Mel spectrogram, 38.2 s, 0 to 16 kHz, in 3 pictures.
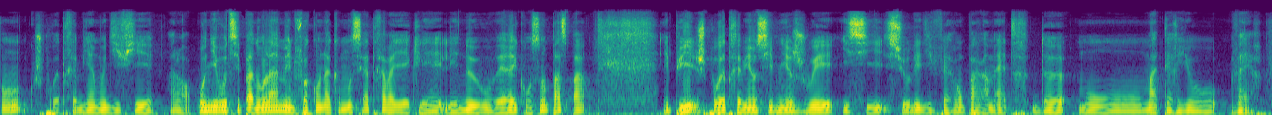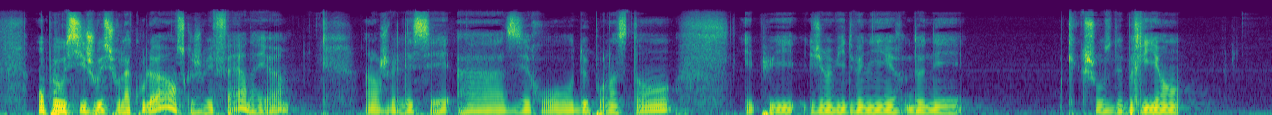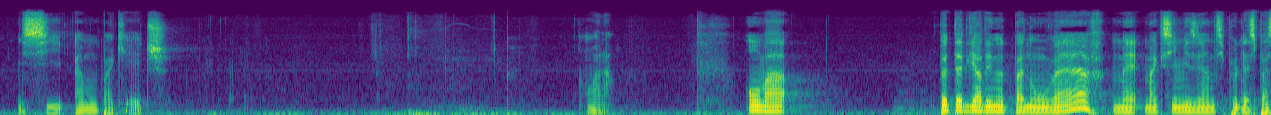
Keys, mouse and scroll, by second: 5.6 click, 7.8 click, 8.7 click, 12.7 click, 13.5 click, 14.9 click, 15.9 click, 16.6 click, 18.0 click, 33.7 click, 35.3-36.4 scroll down 7, 37.4 KP_0.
